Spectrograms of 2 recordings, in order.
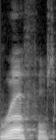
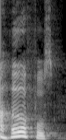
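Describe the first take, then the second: First: "Ruffles" com R retroflexo inglês; R americano. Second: "Ruffles" com som de H, "Râfous"; R brasileiro. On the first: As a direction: enrole o R inicial de "Ruffles". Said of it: "são fonemas completamente diferentes". ("Ruffles" à americana, sem som de H) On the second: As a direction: diga "Ruffles" com R aspirado. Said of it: "Se você falar Ruffles". ("Ruffles" abrasileirado, R soprado) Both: Shown as a demonstration.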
